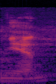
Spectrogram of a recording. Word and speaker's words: 年: Years nila is pronounced as nian.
